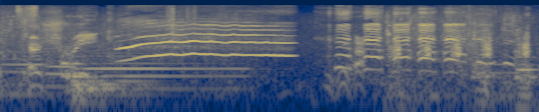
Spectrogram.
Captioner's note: shrieks; laughter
